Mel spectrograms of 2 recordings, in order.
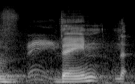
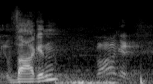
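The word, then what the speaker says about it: Vagn: there's one particular word one of the first ones I came up with was the word V a GN who could think of multiple ways to pronounce that word all right so vain no all right so like like Vagan Vagan is pretty close to wagon but also in the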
